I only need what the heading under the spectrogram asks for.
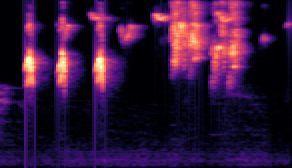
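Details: Long-tailed shrike singing in the morning sun: three clear, sharp chirps evenly spaced, then softer thin whistles and a run of high, hissing, scratchy notes.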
